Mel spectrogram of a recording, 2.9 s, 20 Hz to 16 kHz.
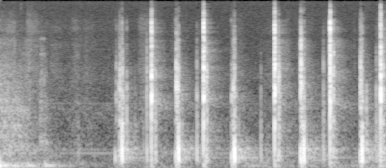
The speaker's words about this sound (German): So, und jetzt der patentierte Spieleveteran-Express-Geräuschtest. Ihr hört zunächst die traurigen Feuerknöpfe des The C64 Mini-Joysticks.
